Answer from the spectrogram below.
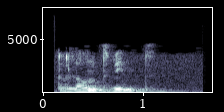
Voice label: "landwind", alsace; meteo

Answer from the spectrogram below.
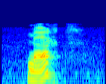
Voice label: "marz", alsace

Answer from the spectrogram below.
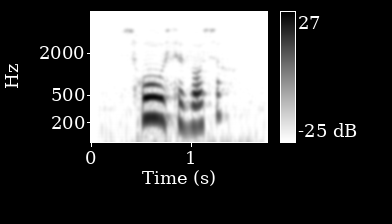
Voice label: "rose wasser", Bas Rhin; vin; eau de rose

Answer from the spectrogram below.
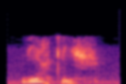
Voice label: "wirklich", alsace

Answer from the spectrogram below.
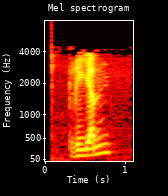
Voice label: "grien", alsace; vin; vert

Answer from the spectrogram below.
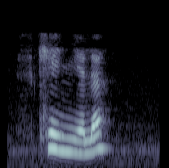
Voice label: "kinggele", alsace

